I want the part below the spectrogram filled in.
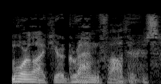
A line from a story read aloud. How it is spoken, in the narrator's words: Hawat rasped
